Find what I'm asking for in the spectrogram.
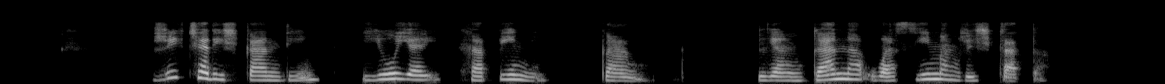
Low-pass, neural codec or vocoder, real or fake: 7.2 kHz; codec, 44.1 kHz, 2.6 kbps, DAC; fake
